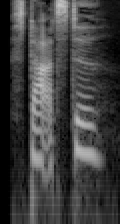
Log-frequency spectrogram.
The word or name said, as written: startsted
